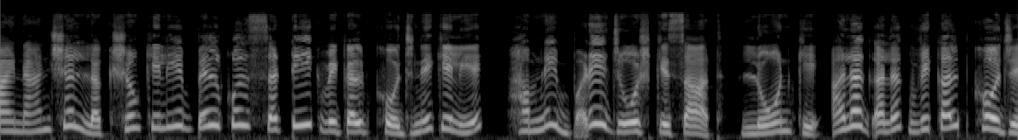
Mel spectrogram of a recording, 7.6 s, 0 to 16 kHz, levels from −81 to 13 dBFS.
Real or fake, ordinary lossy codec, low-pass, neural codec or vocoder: real; none; 10.8 kHz; none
